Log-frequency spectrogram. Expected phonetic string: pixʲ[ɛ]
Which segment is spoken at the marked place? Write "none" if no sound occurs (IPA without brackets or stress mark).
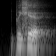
ɛ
